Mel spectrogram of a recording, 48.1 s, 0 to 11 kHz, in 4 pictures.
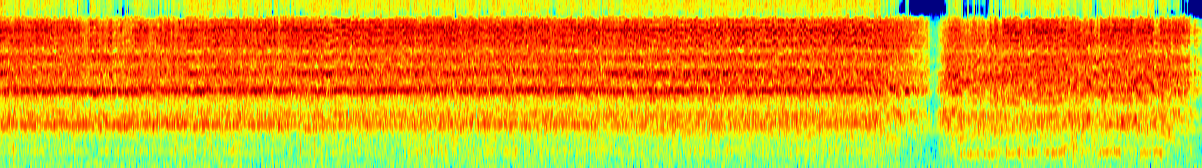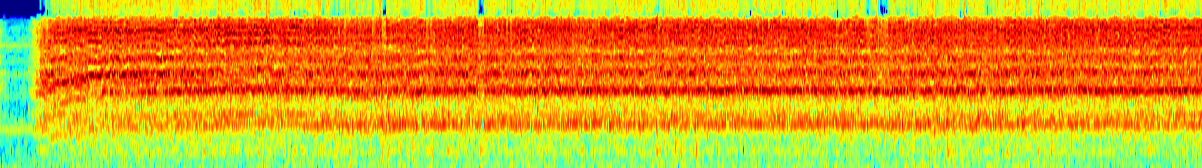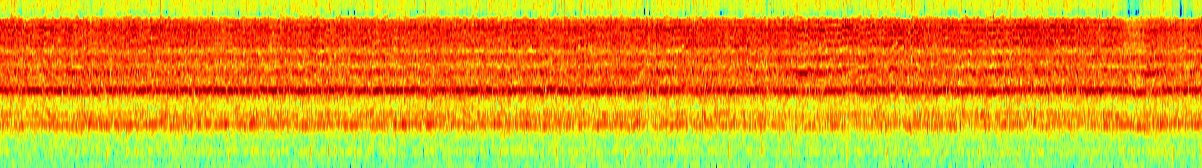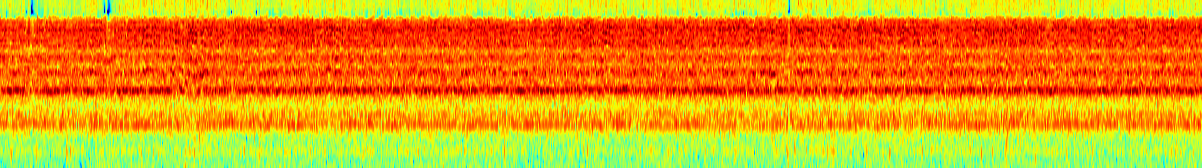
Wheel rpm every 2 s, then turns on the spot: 230, 230, 230, 210, 150, 180, 150, 220, 230, 240, 230, 230, 230, 230, 230, 240, 230, 230, 230, 240, 230, 230, 230, 230.
8-10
